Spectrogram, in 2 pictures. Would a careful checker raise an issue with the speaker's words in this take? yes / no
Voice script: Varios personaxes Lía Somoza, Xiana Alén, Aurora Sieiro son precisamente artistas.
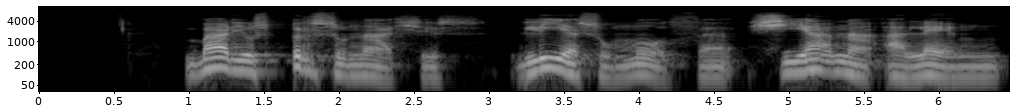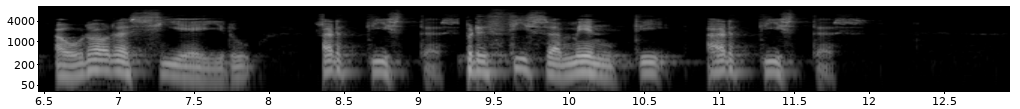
yes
